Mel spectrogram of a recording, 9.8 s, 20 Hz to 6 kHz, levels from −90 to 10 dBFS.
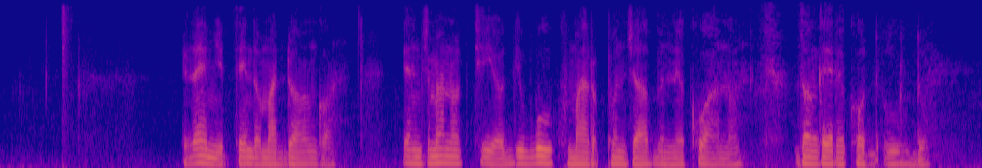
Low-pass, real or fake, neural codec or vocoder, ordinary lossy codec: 5.4 kHz; fake; codec, 16 kHz in and 24 kHz out, 0.6 kbps, FocalCodec, streaming, 4096 codes; Opus, 16 kbps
